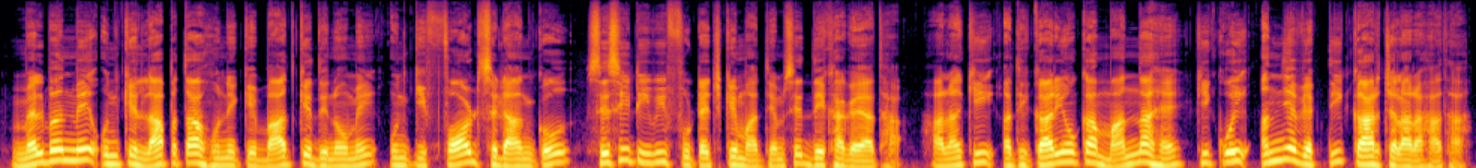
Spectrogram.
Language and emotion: Hindi, neutral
